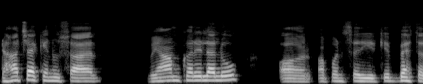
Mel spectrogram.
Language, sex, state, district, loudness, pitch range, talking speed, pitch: Bhojpuri, male, Bihar, Saran, -19 LUFS, 145-185 Hz, 170 wpm, 160 Hz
